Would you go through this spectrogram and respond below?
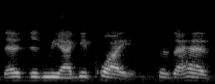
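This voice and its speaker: A woman from New York co-hosting a podcast, with a high, childlike voice and a blunt, forceful way of talking. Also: little pitch movement, normal speed. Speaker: podcast co-host. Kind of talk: casual chat.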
